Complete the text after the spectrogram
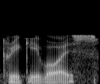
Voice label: creak, voice qual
